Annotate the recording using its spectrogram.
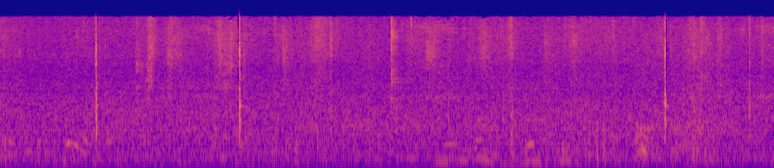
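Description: Twigs snap sharply now and then in the bushes.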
